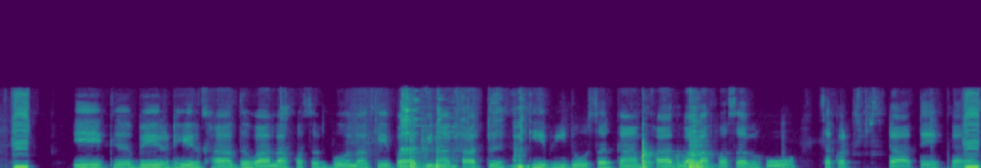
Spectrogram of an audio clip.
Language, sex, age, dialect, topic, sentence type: Bhojpuri, female, 25-30, Northern, agriculture, statement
